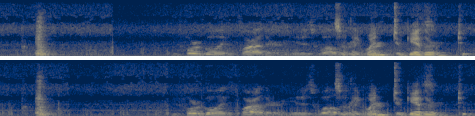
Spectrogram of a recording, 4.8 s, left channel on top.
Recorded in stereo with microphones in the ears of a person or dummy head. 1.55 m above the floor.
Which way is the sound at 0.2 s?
20° left (ahead or behind).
